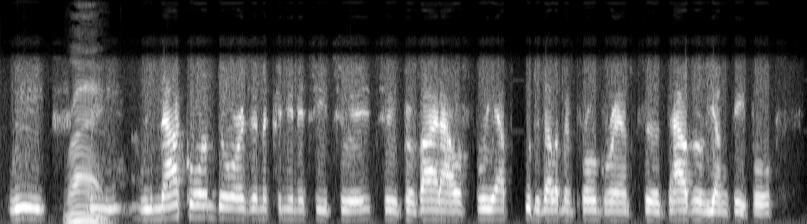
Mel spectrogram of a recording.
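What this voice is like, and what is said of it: Thick New York Brooklyn accent. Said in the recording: “you sound exactly like actor-comedian Tracy Morgan, because you have that thick New York accent ... It's that Brooklyn in me”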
